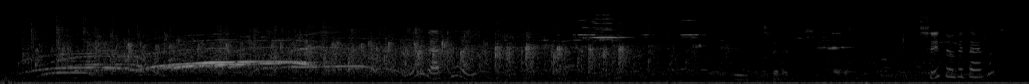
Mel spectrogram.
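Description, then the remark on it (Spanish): An audience applauds warmly for a short-story writer being introduced at a poetry recital, a dense wash of clapping that swells over the first few seconds, with a whistle rising above it early on, then gradually thins out toward the end. “Un aplauso, por favor.”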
